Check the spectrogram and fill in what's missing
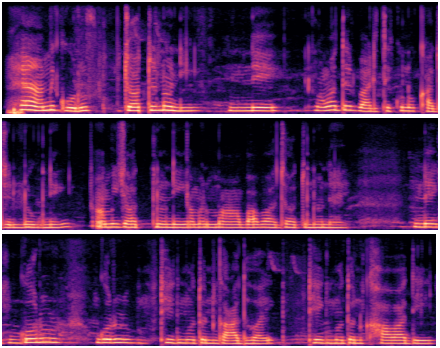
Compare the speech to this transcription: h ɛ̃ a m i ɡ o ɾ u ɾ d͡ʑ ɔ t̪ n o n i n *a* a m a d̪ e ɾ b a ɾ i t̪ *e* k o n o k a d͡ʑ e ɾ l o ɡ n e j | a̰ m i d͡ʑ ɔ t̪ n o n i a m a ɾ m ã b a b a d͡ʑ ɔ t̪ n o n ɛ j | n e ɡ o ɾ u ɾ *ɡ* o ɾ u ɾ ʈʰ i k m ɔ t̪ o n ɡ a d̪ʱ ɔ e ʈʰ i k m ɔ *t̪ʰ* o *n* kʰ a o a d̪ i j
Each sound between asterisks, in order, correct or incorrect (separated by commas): incorrect, correct, correct, incorrect, correct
